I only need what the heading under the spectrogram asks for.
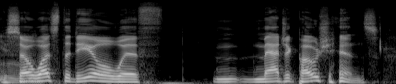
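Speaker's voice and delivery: very slow, drawn-out delivery. Voicing a game character modeled on oneself: Jerry Seinfeld impression. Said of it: "are you Jerry Seinfeld?".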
